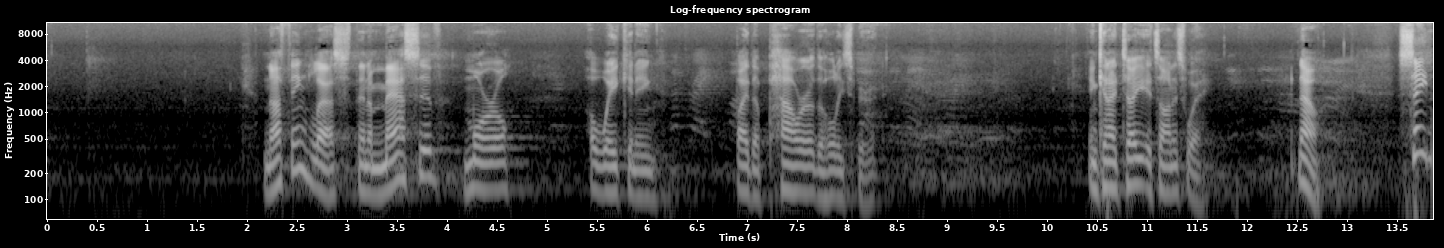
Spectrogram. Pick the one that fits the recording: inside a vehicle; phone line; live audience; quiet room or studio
live audience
